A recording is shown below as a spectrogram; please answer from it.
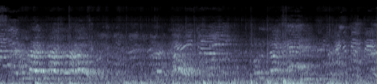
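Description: A basketball being dribbled on a hardwood gym floor, with spectators' voices and calls going on throughout.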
